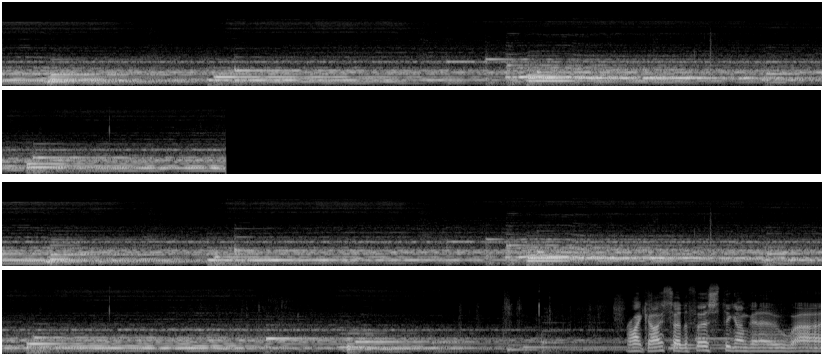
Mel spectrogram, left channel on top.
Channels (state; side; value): drops out; left; at 10.5 s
